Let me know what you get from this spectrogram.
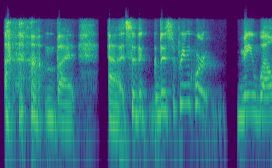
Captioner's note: laugh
